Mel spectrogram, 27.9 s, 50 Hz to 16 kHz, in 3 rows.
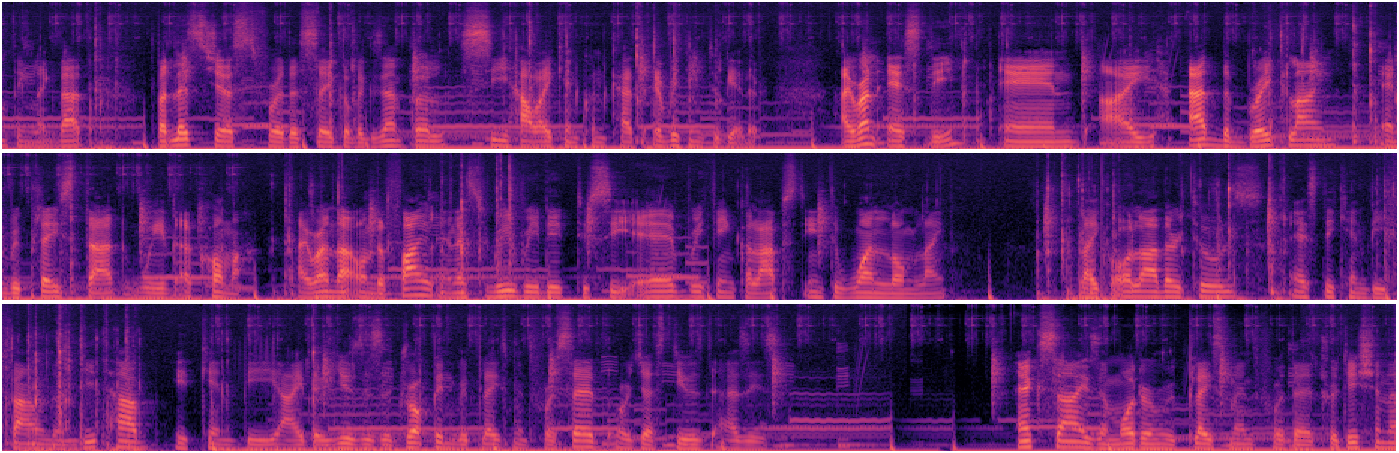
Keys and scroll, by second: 0.4-4.5 typing, 6.0-9.2 typing, 9.7 Return, 10.9-11.9 typing, 12.6 Return, 16.0-18.9 typing, 19.1 ctrl+u, 19.3 ctrl+u, 19.5 ctrl+u, 20.0 ctrl+d, 20.8 j, 21.0-21.6 j.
